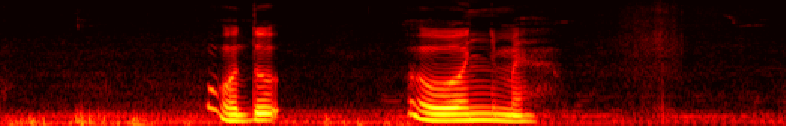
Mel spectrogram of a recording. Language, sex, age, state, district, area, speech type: Santali, male, 18-30, West Bengal, Purba Bardhaman, rural, read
